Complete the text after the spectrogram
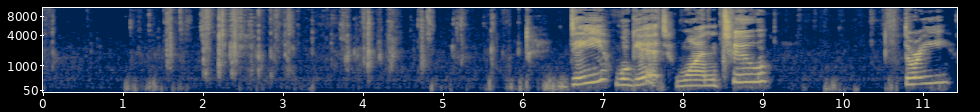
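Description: Paper money rustles and crackles as hands handle it.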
